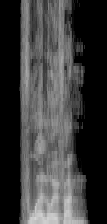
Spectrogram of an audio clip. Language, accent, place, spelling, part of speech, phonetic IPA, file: German, Germany, Berlin, Vorläufern, noun, [ˈfoːɐ̯ˌlɔɪ̯fɐn], De-Vorläufern.ogg
- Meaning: dative plural of Vorläufer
